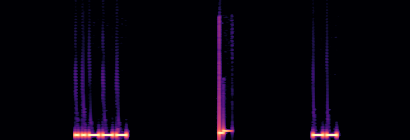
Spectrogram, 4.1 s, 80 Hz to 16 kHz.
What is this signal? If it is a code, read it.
Morse code, heard as a keyed tone, about 36 wpm, 700 Hz. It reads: 2 M
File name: Single-Letter-Number-35wpm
